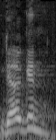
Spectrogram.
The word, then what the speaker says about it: Duggan: Mel, it's Duggan, right? Duggan. I'm sorry, I pronounce my name wrong all the time, but Dr.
